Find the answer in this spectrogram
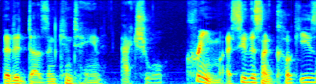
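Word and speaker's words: crème: Frappuccino blended cream but cream is spelled c r m with an accent on the first e um and that is the French word for cream so what does this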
